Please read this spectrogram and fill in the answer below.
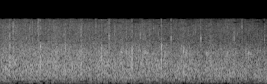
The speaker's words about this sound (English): Please give him a very warm round of applause as he comes up to the podium.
